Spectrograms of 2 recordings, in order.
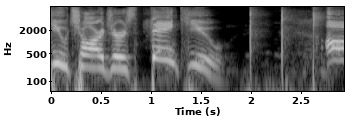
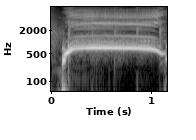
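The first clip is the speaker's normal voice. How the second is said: very high, long "woo"; ecstatic whoop; 4 dB louder than usual. Real, not acted. Fan celebrates his team's pick, ecstatic whooping. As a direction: whoop at the top of your range.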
